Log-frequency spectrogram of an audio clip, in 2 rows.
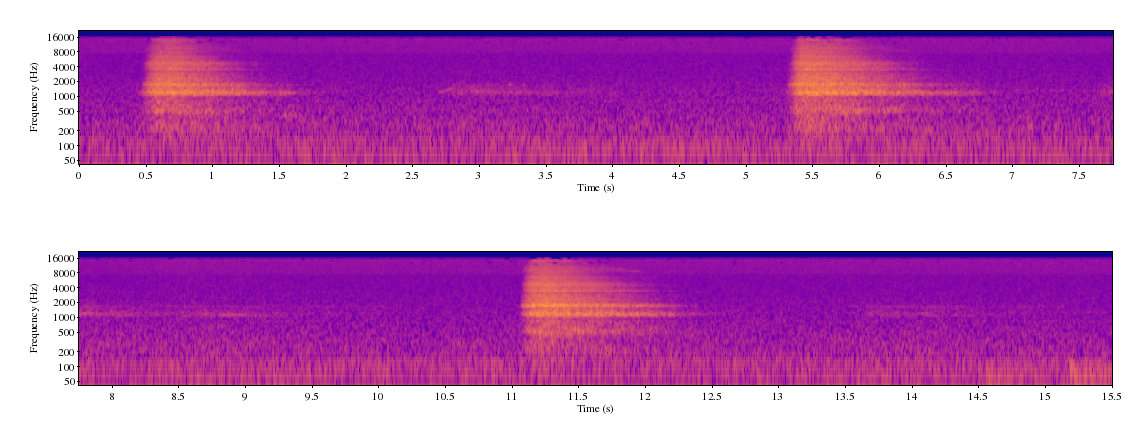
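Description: Slow, deep breaths about every 5 to 6 seconds, roughly 10 a minute, each with a soft sighing exhale. Normal sleep breathing.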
